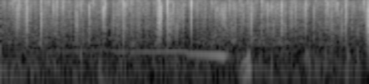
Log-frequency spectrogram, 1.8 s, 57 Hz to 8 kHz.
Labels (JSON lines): {"label": "biophony, cascading saw", "recorder": "SoundTrap 600 or HydroMoth"}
